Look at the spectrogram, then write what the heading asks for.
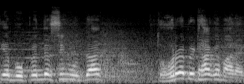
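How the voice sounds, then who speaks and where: A man with a high pitch is heard over noticeable background noise. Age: 70s. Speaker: politician. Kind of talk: press interview.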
